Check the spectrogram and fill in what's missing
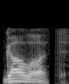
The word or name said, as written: gullet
